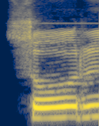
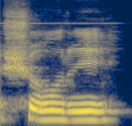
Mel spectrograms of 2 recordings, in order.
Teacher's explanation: அடுத்து சகரம், தமிழ் மொழிக்கான சா வடிவம் வடமொழிக்கான ஷா வடிவம் பெறுது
